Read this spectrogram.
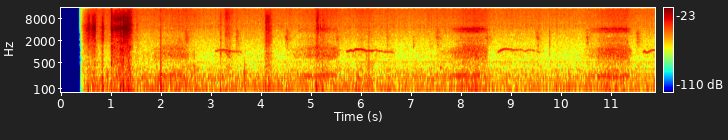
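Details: Chihuahua asleep: soft, rhythmic snoring breaths about every 3 seconds, some with a thin whistling squeak, in a quiet room.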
